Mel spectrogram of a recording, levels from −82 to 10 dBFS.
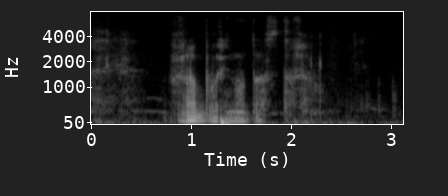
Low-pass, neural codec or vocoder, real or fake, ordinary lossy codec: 7.2 kHz; codec, 44.1 kHz, 7.8 kbps, DAC; fake; none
